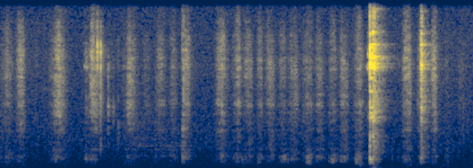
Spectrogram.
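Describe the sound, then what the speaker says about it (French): Glue being gently wiped off a paper lantern with soft, quiet rubbing and scratchy strokes in a close, irregular rhythm, and a few slightly sharper scrapes near the end. "Et délicatement, bien sûr, on essuie la colle"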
